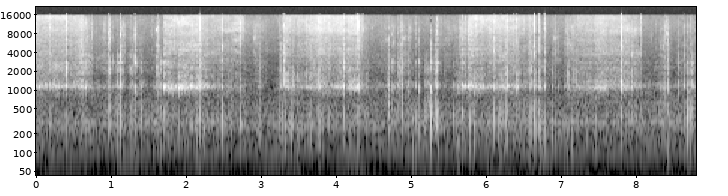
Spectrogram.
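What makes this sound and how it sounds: Long nails scratch and grip the thin plastic and label of a small, clear plastic Coca-Cola bottle, hollow and mostly empty, held close to the mic. Dense crinkling, crackling and scraping with sharp clicks rise and fall in bursts throughout, bright and airy with little low end, over a faint steady tone near 1 kHz.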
